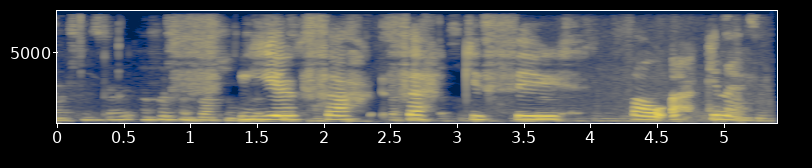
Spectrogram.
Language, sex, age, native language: Icelandic, female, 10, Icelandic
